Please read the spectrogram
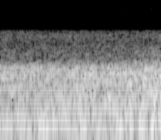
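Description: Steady low rumble of a car's engine and tyres heard from inside the cabin as it drives at low speed round a roundabout.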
